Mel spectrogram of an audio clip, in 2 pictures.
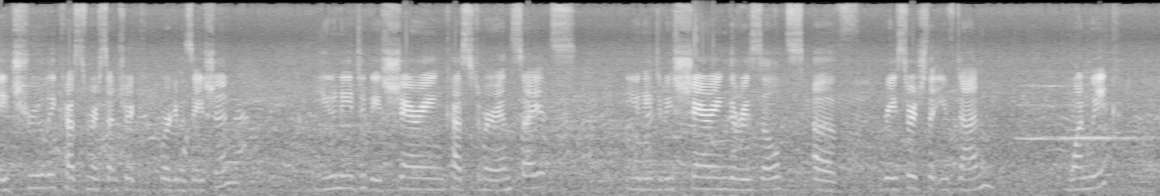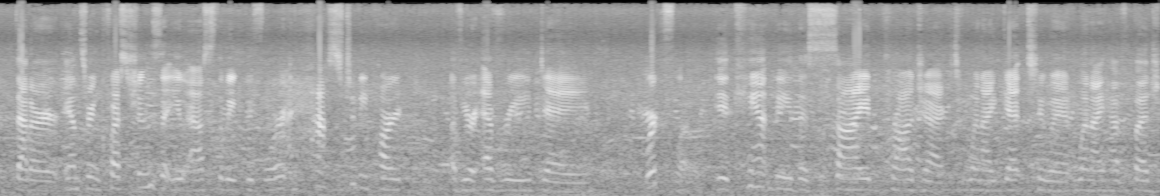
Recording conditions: busy venue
